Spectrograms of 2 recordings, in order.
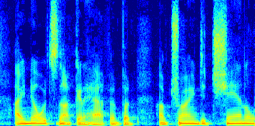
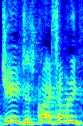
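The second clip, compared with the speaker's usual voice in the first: very high, strained yell, held back in volume; high-pitched exasperated rant; mock angry outburst. Caller on mute venting at the robot, angrily. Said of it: "I get the fucking anger out".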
